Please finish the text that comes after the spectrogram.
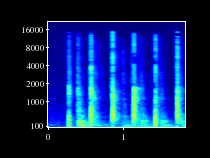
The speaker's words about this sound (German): Klatsch nochmal bitte.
